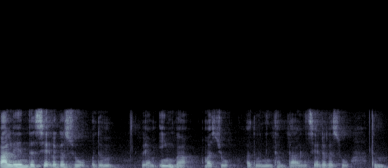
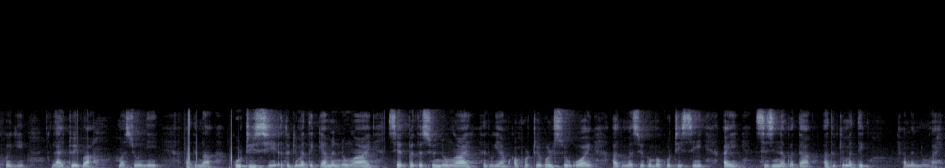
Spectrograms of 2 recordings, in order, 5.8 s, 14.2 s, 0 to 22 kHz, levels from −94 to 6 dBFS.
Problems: none marked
